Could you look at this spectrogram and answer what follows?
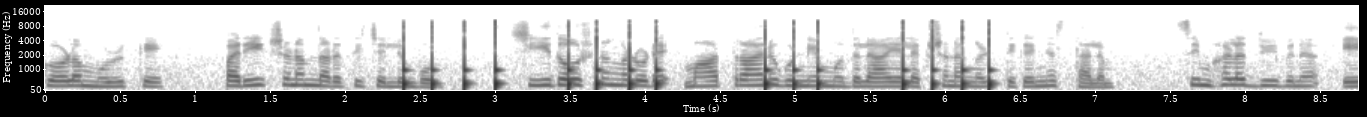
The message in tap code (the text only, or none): TO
